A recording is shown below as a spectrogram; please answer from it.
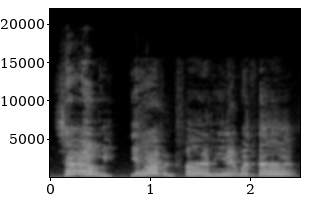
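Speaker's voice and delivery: high-pitched cartoonish harlequin voice; Harley Quinn knockoff. Harlequin scare actor toying with bound visitor, high mock character voice. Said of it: "Harley Quinn knockoff character".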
